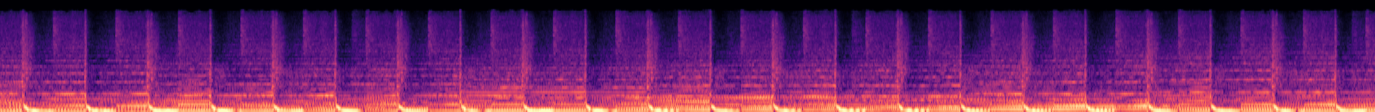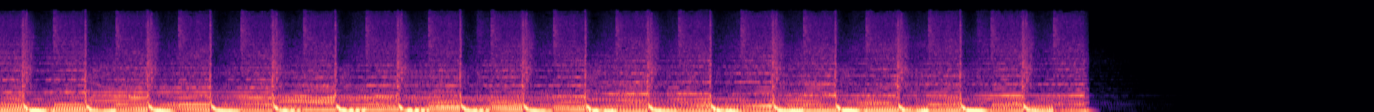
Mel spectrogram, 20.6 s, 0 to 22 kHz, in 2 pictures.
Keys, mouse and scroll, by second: 0.0 click, 0.3 scroll down 1, 0.6-0.9 scroll up 1, 1.7 click, 2.3 KP_5, 2.8 click, 3.5 KP_0, 4.1-7.0 drag, 7.0 KP_2, 7.1 KP_Decimal, 7.3 Return, 7.9-9.7 drag, 9.7-10.0 scroll down 3, 10.0 scroll up 4, 10.2-10.5 scroll down 1, 10.5 click, 11.5-15.9 drag, 15.9-16.3 scroll down 2, 16.5-19.0 drag, 19.0 scroll down 3, 19.2 click, 19.7-20.5 scroll up 7, 20.5 click.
